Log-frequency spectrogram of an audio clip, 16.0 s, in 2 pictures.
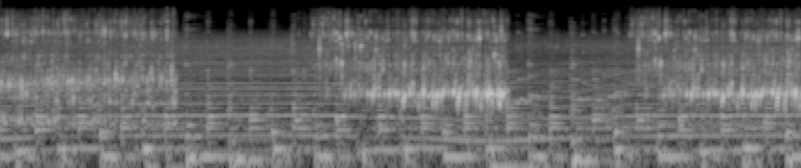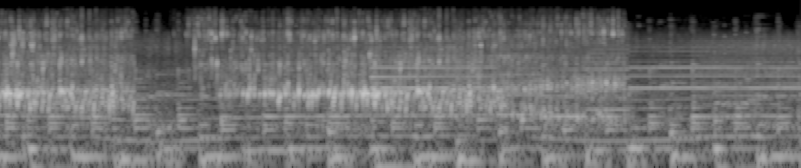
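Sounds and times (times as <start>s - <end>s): juice trickling into glass: 0.0s - 1.8s, 3.1s - 5.1s, 6.3s - 14.3s
background music: 0.0s - 16.0s.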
